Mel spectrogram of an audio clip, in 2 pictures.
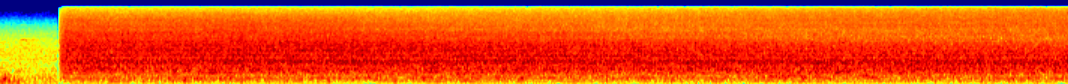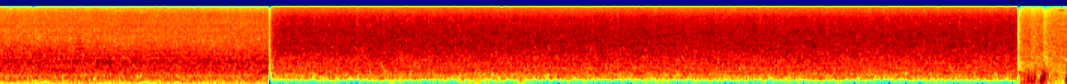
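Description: Steady rushing of falling water, like a waterfall, starting suddenly about a second in, stepping up louder and brighter a little past halfway, and dropping off just before the end.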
